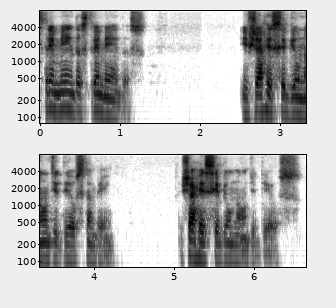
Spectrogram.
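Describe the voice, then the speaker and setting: A middle-aged man with a Brazilian Portuguese accent leads a church Bible class. His voice sits at an ordinary middle pitch. He speaks emphatically, repeats key phrases and acts out the dialogue he quotes. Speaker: Bible school teacher.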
